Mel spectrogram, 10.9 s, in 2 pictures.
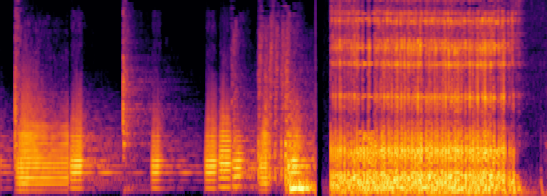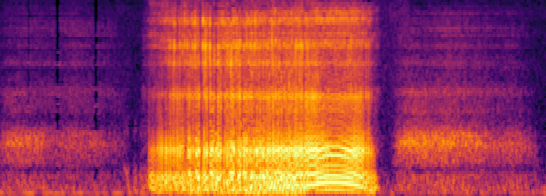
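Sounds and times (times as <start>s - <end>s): puppy snoring: 3.3s - 10.6s
quiet breathing: 3.4s - 10.9s.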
